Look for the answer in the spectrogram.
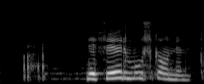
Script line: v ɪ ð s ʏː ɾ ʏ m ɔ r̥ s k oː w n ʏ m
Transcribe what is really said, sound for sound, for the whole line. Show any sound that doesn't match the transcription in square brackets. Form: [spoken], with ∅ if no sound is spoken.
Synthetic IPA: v ɪ ð [f] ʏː ɾ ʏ m [u] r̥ s k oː w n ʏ m

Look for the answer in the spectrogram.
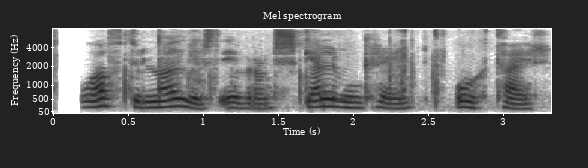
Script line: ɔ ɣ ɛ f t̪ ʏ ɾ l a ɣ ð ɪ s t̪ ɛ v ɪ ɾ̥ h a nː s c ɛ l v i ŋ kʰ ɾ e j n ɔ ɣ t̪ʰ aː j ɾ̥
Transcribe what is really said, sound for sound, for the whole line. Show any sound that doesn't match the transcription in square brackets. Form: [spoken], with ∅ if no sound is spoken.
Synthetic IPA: ɔ ɣ [a] f t̪ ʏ ɾ l a ɣ ð ɪ s t̪ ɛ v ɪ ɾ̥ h a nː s c ɛ l v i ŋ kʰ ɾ e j n ɔ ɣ t̪ʰ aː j ɾ̥

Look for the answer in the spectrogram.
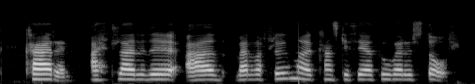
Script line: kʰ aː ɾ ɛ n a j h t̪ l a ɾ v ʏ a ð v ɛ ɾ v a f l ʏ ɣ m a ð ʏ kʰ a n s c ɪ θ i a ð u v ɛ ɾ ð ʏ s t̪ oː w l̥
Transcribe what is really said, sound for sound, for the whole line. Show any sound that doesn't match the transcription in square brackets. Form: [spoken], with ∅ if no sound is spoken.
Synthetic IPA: kʰ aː ɾ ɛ n a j h t̪ l a ɾ [ð] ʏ a ð v ɛ ɾ [ð] a f l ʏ ɣ m a ð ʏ kʰ a n s c ɪ θ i a [θ] u v ɛ ɾ ð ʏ s t̪ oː w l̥

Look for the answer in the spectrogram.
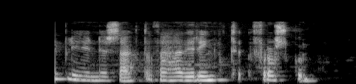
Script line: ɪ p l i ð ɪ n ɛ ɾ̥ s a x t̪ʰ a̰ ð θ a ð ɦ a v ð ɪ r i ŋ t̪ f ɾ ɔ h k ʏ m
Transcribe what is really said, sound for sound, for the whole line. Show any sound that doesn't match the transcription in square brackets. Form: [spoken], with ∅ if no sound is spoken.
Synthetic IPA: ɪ p l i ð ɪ n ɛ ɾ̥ s a x [t̪] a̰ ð θ a ð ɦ a v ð ɪ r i ŋ t̪ f ɾ ɔ [s] k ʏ m

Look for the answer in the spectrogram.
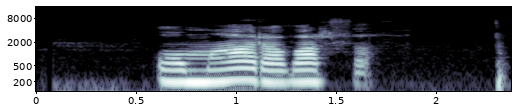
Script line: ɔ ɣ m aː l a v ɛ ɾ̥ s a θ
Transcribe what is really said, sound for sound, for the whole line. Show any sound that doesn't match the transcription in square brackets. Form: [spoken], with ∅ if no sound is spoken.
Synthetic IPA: ɔ ɣ m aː [ɾ] a v [a] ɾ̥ [θ] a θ

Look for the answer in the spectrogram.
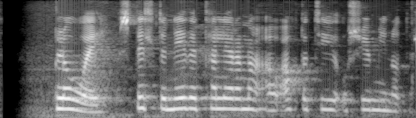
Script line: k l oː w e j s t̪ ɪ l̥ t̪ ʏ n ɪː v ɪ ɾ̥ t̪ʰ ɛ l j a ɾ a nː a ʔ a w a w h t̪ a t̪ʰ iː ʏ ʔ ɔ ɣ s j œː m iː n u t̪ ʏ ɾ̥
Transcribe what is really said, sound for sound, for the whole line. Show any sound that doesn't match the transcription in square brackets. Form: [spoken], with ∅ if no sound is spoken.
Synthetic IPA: k l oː w e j s t̪ ɪ l̥ t̪ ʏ n ɪː [ð] ɪ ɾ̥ t̪ʰ ɛ l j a ɾ a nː a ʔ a w a w h t̪ a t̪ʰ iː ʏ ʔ ɔ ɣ s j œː m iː n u t̪ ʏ ɾ̥

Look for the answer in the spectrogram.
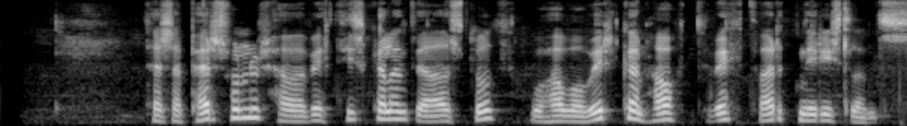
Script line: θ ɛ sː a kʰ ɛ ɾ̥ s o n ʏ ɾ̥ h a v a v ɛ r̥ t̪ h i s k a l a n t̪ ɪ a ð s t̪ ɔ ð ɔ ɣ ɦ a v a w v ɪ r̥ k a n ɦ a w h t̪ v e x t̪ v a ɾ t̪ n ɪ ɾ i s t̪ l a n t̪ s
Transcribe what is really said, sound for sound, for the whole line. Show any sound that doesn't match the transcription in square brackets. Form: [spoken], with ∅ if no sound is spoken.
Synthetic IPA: θ ɛ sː a [pʰ] ɛ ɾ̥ s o n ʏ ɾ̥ h a v a v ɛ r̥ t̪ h i s k a l a n t̪ ɪ a ð s t̪ ɔ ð ɔ ɣ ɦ a v a w v ɪ r̥ k a n ɦ a w h t̪ v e x t̪ v a ɾ t̪ n ɪ ɾ i s t̪ l a n t̪ s

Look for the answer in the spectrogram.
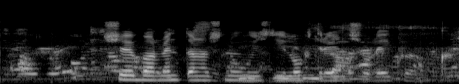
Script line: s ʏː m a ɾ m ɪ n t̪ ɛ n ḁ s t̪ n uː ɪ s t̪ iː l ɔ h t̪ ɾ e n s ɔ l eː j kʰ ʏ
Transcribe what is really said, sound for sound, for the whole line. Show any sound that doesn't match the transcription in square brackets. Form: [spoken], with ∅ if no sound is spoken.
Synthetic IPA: s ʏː m a ɾ m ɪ n t̪ [a] n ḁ s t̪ n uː ɪ s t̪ [i] l ɔ [f] t̪ ɾ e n s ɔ l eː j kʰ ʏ

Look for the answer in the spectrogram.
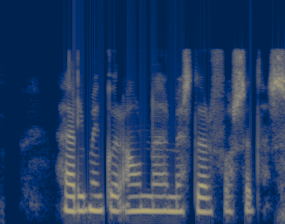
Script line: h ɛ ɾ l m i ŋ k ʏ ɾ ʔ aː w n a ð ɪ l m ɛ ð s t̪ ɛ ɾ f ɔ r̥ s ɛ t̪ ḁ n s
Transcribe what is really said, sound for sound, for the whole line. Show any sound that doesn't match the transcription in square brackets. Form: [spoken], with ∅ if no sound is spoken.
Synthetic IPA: h ɛ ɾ l m i ŋ k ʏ ɾ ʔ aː w n a ð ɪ [ɾ] m ɛ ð s t̪ [œ] ɾ f ɔ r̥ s ɛ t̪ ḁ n s

